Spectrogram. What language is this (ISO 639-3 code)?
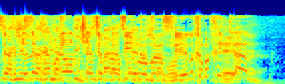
heb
